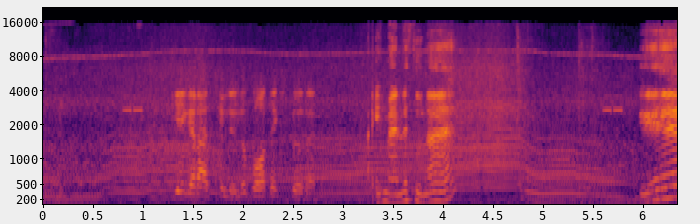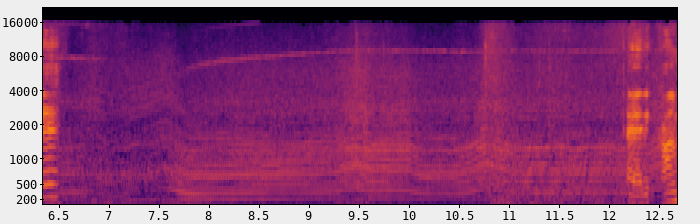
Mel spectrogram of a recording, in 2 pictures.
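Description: A car engine hums and revs as the car speeds up along a road.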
